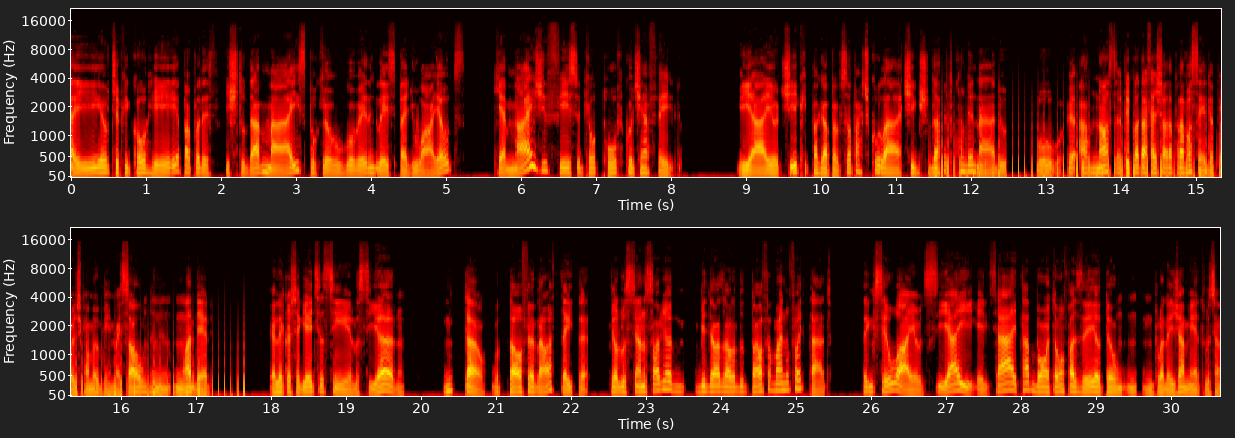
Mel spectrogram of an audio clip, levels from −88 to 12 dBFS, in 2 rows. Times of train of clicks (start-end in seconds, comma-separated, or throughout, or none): 11.43-17.63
